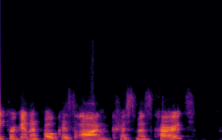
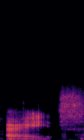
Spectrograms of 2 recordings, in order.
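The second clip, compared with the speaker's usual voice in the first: whispering; 12 dB quieter than usual. Real, not acted. Quiet aside during live demo.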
